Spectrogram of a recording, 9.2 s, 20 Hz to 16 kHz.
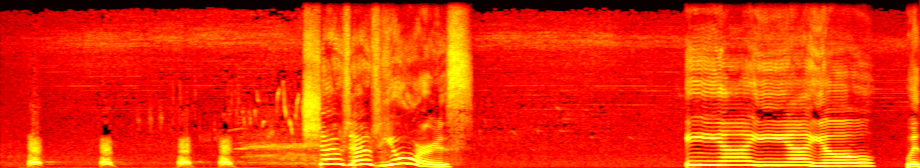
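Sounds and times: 
speech: 0:00.2 - 0:04.8, 0:06.8 - 0:09.2
dog barking: 0:00.3 - 0:02.4.

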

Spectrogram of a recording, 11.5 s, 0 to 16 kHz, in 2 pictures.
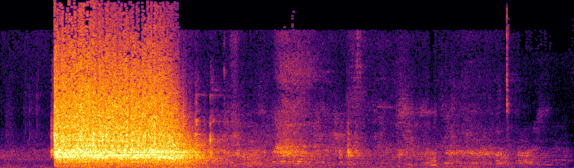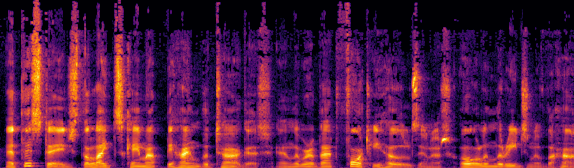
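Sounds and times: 
rifle firing a full-automatic burst on a firing range: 0:00.5 - 0:02.2
laughter: 0:02.3 - 0:05.7
speech: 0:05.8 - 0:11.4.

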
